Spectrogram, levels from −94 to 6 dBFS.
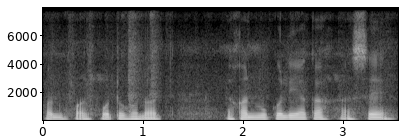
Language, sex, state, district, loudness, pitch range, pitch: Assamese, male, Assam, Sonitpur, -19 LUFS, 110-125 Hz, 115 Hz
